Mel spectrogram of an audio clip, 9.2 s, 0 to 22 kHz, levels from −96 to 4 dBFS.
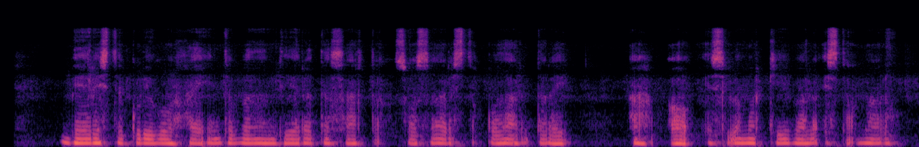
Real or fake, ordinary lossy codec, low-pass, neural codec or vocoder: fake; none; 9.9 kHz; vocoder, 22.05 kHz, 80 mel bands, Vocos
